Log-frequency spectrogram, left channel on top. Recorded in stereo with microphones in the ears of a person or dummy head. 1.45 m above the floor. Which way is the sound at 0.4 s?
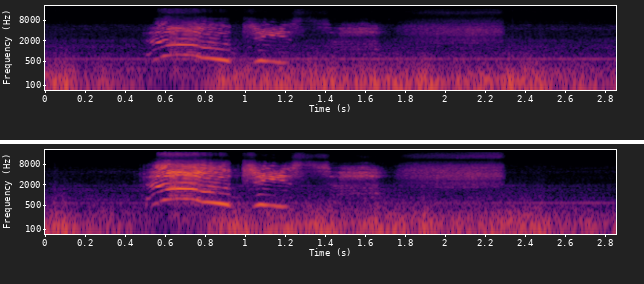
50° right (ahead or behind).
